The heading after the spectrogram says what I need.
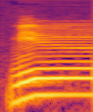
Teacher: Di sini hukum iqlab. Asalnya min ditukarkan kepada bunyi mim. Tapi jangan lupa panjangkan 2 harakat. Bibir itu sekadar bersentuhan.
